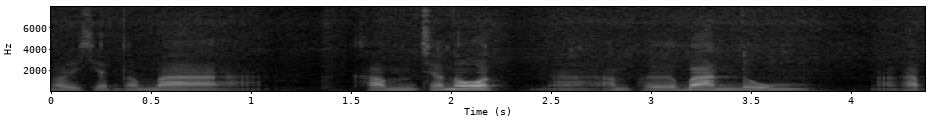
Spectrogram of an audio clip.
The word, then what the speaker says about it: คำชะโนด: ชะโนด นะ ครับ ผม ด้าน ล่าง อ่าน ว่า คำ ชะโนด นะ ครับ ดู ผ่าน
